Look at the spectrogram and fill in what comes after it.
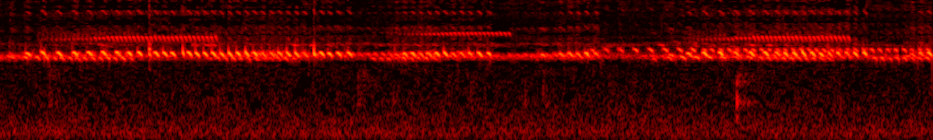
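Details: Several crickets trill at evening on New Zealand's Aroha Island, a shrill, rapidly pulsed, unbroken drone with extra higher trills overlapping in bursts and a brief lower click near the end.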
